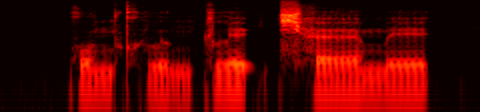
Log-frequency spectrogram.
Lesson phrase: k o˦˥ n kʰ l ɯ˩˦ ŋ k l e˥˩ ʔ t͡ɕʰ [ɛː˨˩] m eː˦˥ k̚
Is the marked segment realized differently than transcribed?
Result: yes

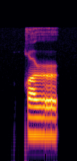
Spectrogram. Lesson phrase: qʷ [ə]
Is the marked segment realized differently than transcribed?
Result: yes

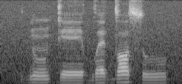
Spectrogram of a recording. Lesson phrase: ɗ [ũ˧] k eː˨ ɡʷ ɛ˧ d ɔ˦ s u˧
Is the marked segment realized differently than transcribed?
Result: no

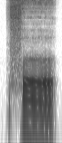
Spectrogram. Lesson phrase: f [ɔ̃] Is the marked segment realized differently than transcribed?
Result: no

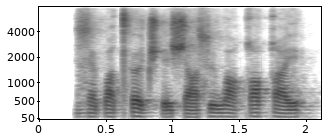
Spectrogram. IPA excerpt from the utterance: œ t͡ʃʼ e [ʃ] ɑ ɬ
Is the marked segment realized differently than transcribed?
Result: no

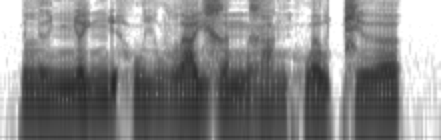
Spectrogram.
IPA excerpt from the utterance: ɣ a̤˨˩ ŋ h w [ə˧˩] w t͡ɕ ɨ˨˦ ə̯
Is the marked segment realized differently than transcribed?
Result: no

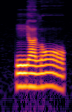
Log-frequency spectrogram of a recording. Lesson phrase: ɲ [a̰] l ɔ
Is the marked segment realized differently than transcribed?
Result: yes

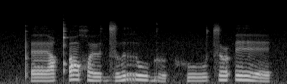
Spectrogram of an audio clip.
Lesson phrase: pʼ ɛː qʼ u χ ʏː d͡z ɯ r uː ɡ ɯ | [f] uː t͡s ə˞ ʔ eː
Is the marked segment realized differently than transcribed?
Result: yes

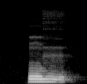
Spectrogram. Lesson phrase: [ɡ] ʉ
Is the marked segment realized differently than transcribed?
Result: yes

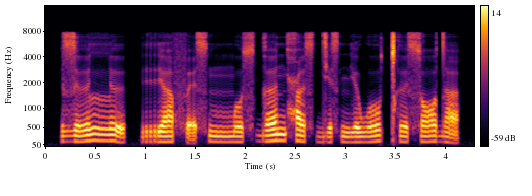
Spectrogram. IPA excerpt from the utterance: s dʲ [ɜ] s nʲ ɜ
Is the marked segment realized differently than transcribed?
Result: yes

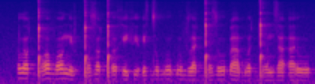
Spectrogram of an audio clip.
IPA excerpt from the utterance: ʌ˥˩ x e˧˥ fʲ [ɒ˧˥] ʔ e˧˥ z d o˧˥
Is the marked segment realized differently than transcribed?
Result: no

